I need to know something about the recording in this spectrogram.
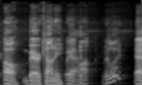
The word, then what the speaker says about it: Bexar County: county bexar county it's bear oh bear county yeah really yeah it's bear i did not know that that x is silent the x is silent uh it's weird that's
